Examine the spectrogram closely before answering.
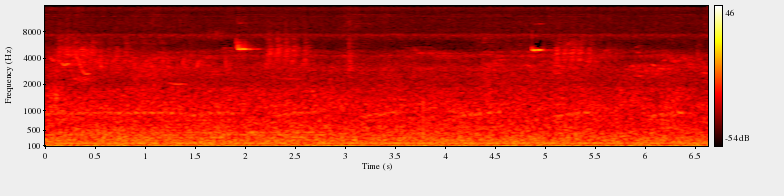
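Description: A steady low motor hum with an even noisy wash over it, and two short high chirps about two and five seconds in.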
